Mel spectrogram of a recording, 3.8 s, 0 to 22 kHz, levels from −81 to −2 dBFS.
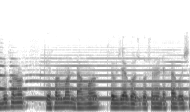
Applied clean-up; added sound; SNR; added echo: none; Wind instrument, woodwind instrument; 6 dB; none.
